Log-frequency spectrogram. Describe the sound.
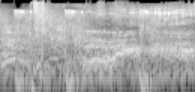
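Gunfire in a video game boss fight against a monster surrounded by lava: repeated heavy, booming shots in bursts, with a few dull thumps between them.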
